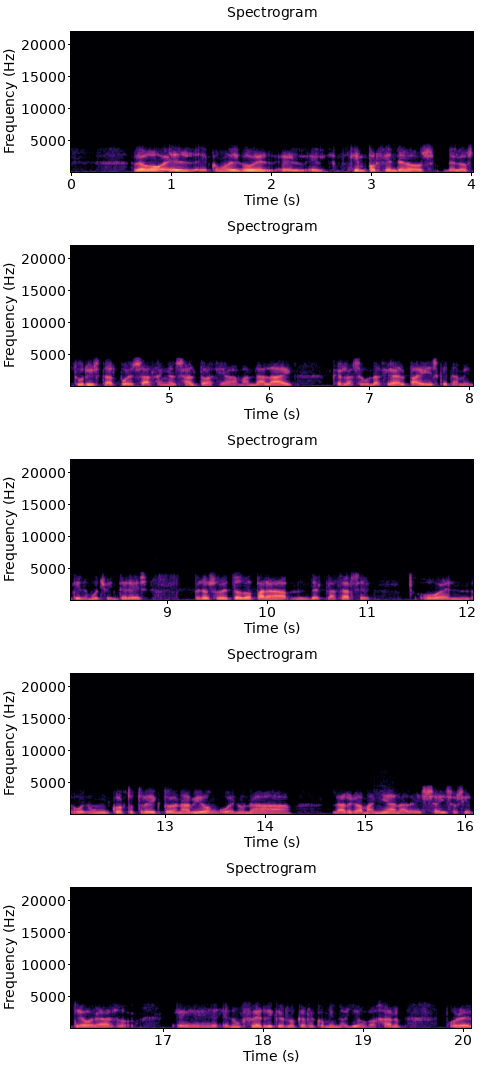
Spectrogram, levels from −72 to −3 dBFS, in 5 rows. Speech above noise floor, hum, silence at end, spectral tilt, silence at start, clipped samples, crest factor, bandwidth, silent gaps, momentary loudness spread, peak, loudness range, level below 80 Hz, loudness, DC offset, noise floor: 21 dB; none; 0 s; -7 dB/octave; 0.05 s; under 0.1%; 20 dB; 4.8 kHz; none; 11 LU; -6 dBFS; 6 LU; -54 dBFS; -27 LUFS; under 0.1%; -48 dBFS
